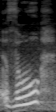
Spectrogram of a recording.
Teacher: الذال كما قلت من قبل حرف من الحروف اللثوية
